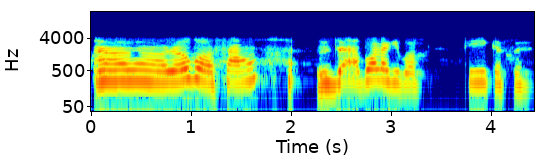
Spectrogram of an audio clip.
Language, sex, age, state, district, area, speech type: Assamese, female, 45-60, Assam, Dibrugarh, rural, conversation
